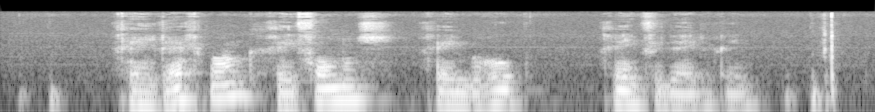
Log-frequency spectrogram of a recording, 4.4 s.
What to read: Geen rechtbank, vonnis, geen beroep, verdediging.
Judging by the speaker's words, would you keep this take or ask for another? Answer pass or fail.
fail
